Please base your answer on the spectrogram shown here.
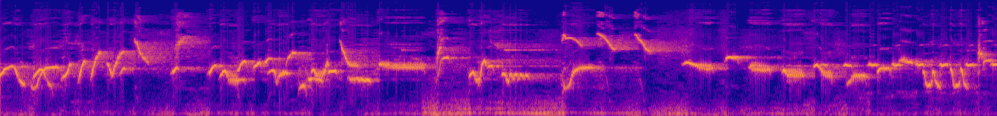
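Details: Oriental magpie-robin in full, energetic song meant as a lure: a continuous stream of clear whistles, fast trills and sharp upslurred notes, with a brief lower rumble midway and bright high whistles near the end.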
